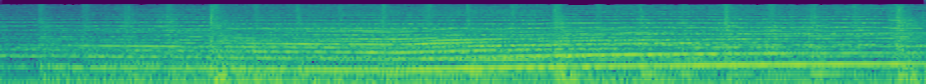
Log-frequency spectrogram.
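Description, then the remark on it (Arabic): A loud, steady alarm siren wails continuously, its tone slowly dipping then gradually rising in pitch, with a low rumbling background underneath and no voices. The siren sounds after occupation forces entered Jenin camp and Nur Shams camp in Tulkarm, in the northern West Bank. “هذا الصوت ينطلق عقب دخول قوات الاحتلال إلى مخيم جنين ومخيم نور شمس في طول كرم”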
